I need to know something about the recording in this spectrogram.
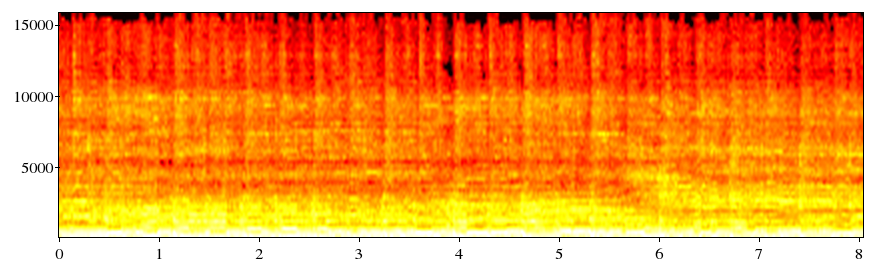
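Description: Rock band playing live in an instrumental passage: distorted electric guitars over bass and drums, with a lead guitar line holding and stepping between high notes.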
